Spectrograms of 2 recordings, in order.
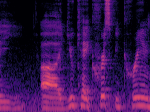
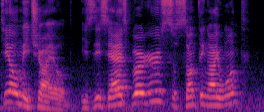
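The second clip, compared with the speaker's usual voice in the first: rusty put-on Russian accent drifting toward New Jersey; 4 semitones higher, 3 dB louder than usual. Right after the sponsor read, in character: rusty russian accent. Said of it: "my Russian accent is very rusty".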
